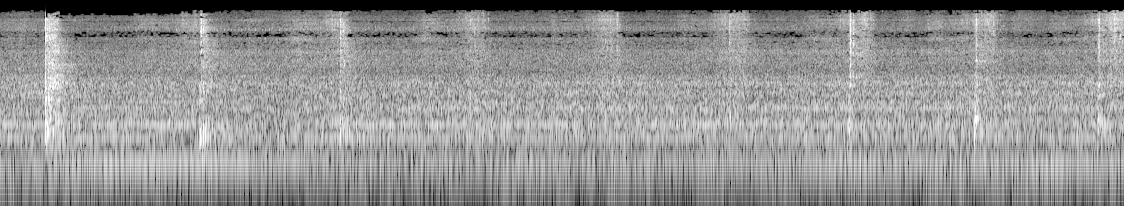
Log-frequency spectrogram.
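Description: A squeegee scrapes and swishes soapy water across a wet rug.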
